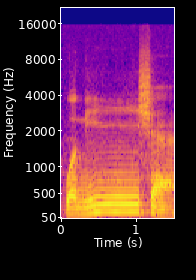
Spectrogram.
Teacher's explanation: Jadi nun sukunnya itu disamarkan ke makhrajnya sin. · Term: ikhfa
